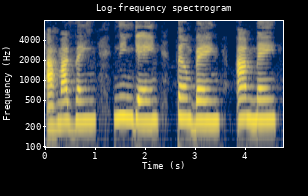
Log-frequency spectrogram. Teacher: toda vez que a gente vai pronunciar essas palavrinhas terminadas por EM, nós pronunciamos um fonemazinho a mais, que corresponde ao som da letra I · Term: ditongo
